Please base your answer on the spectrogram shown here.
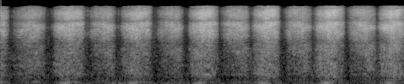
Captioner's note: sawing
